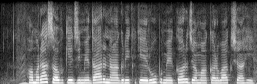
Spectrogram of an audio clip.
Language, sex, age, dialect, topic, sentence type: Maithili, female, 25-30, Southern/Standard, banking, statement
